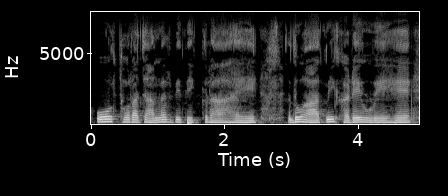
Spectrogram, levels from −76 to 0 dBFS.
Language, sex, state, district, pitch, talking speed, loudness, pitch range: Hindi, female, Karnataka, Bangalore, 150 Hz, 145 wpm, -16 LUFS, 145-160 Hz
